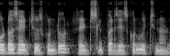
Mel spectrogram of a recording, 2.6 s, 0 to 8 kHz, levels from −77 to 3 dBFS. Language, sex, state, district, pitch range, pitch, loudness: Telugu, male, Andhra Pradesh, Visakhapatnam, 105-120 Hz, 110 Hz, -19 LUFS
